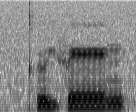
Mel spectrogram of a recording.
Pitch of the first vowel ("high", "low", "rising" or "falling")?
high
